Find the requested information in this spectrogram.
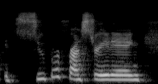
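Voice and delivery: ordinary talk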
